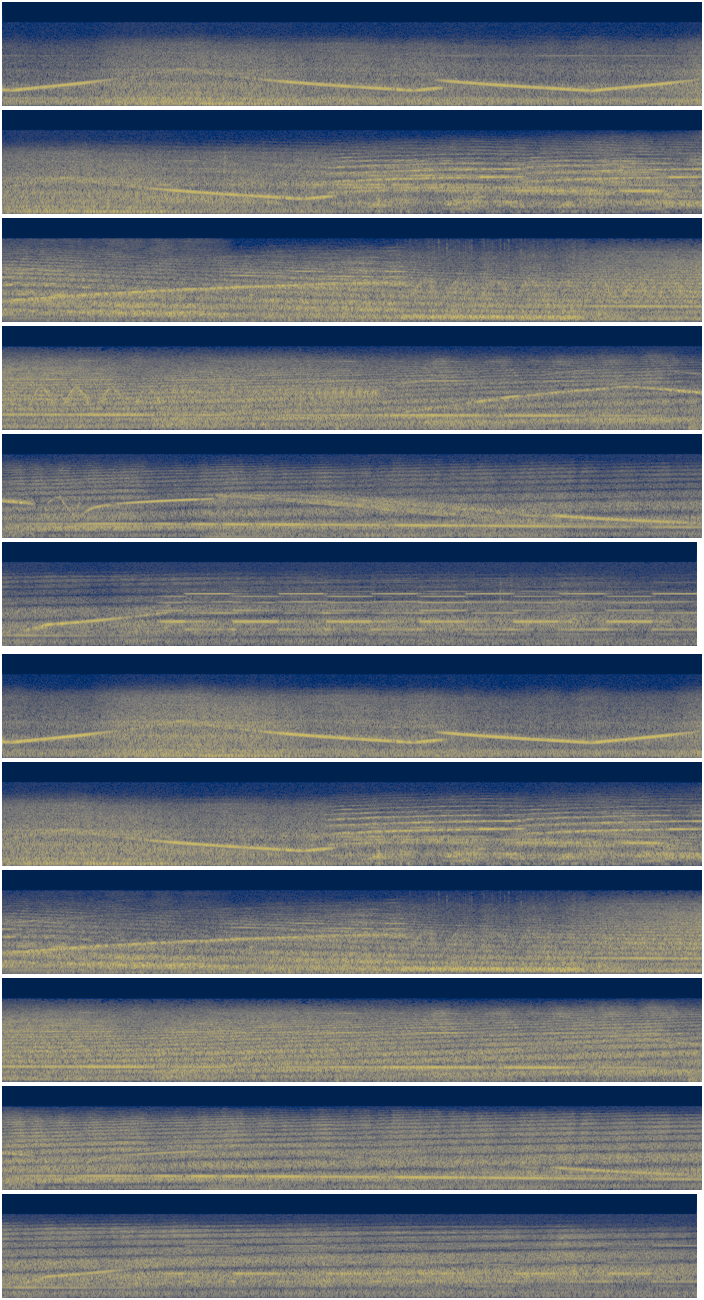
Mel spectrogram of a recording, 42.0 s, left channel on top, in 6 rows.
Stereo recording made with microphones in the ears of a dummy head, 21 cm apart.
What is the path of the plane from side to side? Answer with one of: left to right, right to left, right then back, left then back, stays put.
left to right.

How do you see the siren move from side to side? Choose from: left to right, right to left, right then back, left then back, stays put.
right to left.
